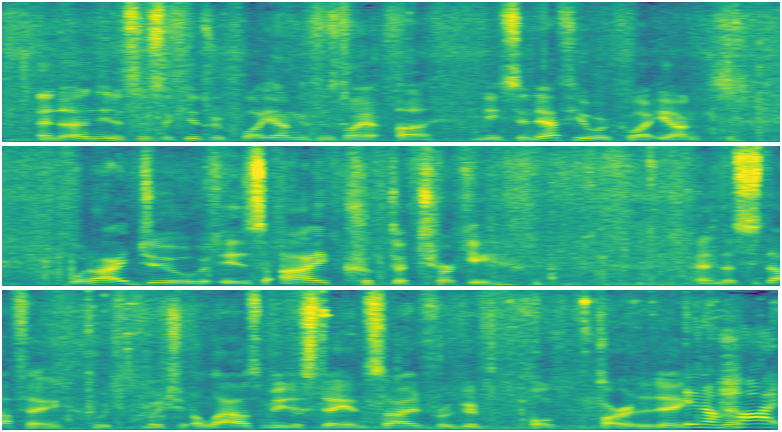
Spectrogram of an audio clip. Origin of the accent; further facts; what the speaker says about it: California, United States; when I was growing up in California.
